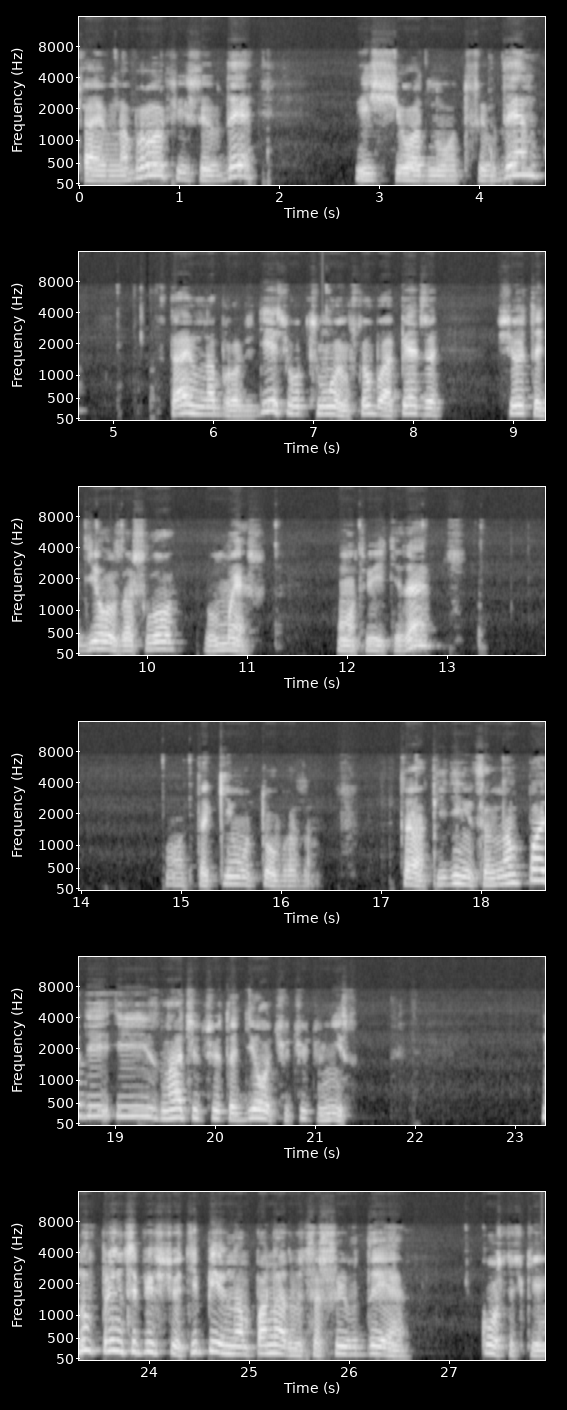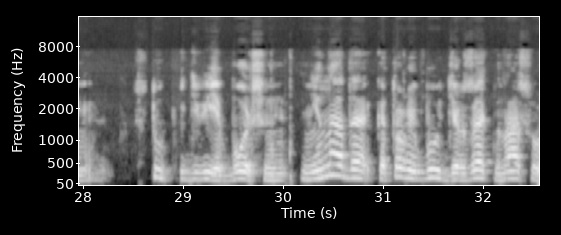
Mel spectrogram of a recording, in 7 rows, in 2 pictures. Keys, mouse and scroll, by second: 5.7-7.5 middle drag, 8.5-9.7 drag, 9.9-11.7 middle drag, 12.4 middle click, 13.5 click, 13.8-15.0 drag, 15.3-17.8 middle drag, 17.8 KP_1, 20.7-22.2 drag, 24.5 click, 26.5 shift+d, 30.2 shift+d, 32.4-32.5 middle drag.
